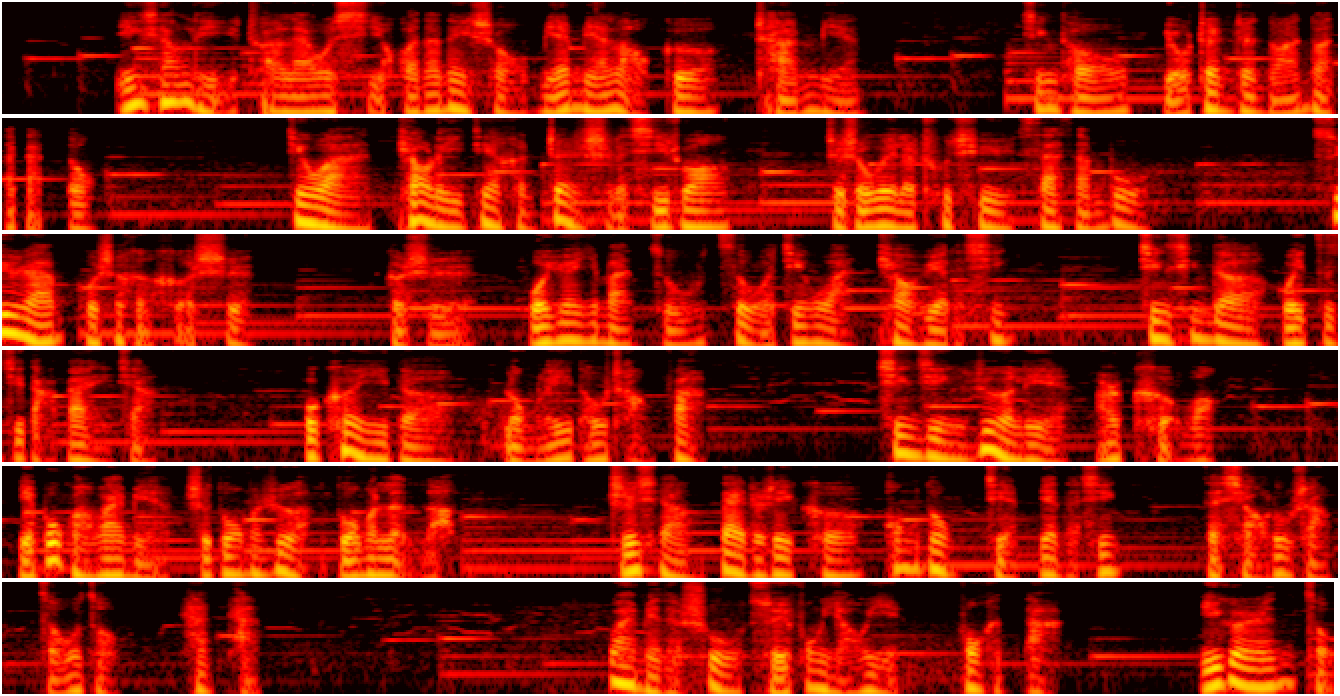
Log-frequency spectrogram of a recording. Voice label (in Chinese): 情感美文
